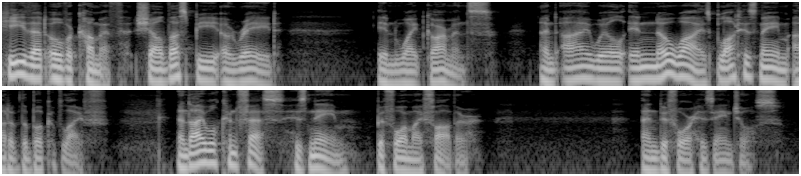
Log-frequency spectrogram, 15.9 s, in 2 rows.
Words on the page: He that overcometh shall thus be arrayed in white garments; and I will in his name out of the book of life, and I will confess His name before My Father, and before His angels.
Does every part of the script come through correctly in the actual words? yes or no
no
